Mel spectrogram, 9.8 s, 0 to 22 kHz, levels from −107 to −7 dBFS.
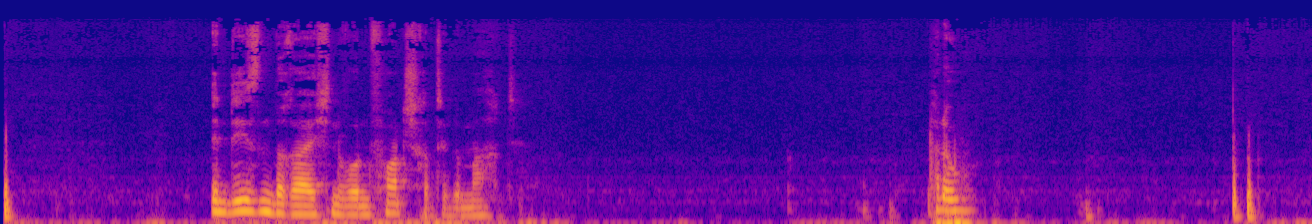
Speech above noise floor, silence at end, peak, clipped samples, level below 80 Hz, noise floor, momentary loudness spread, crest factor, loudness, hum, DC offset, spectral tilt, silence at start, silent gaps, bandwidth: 43 dB; 0.05 s; -16 dBFS; under 0.1%; -56 dBFS; -73 dBFS; 17 LU; 20 dB; -33 LUFS; none; under 0.1%; -7.5 dB/octave; 0.05 s; none; 16 kHz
